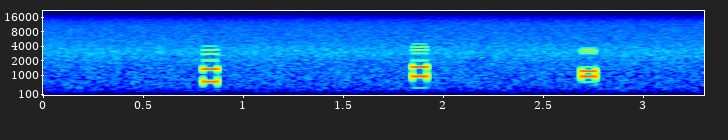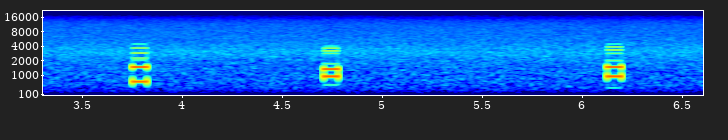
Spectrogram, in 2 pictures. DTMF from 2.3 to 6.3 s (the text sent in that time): * 3 0 #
